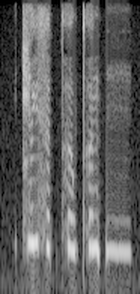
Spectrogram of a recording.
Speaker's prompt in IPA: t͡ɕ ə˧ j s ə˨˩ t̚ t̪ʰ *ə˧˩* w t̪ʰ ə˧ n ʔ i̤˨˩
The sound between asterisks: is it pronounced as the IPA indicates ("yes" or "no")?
yes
